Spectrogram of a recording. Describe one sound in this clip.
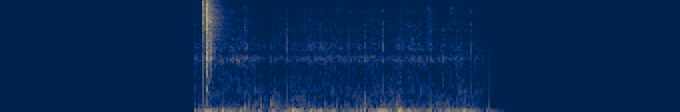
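A fishing reel whirs softly as line is wound in.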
